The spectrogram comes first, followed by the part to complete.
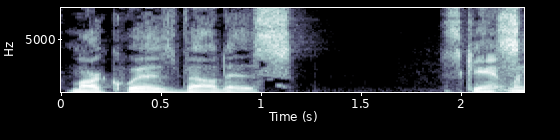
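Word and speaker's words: Marquez Valdes-Scantling: Anyway, Cisco made another violent hit on Chiefs wide receiver Marquez Valdez Scantling.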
